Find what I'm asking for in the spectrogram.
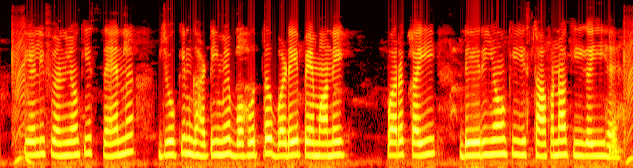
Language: Hindi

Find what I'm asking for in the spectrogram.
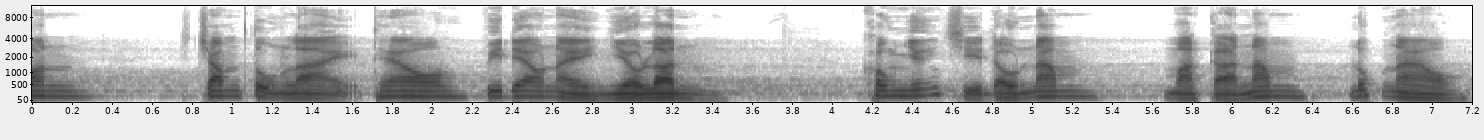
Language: Vietnamese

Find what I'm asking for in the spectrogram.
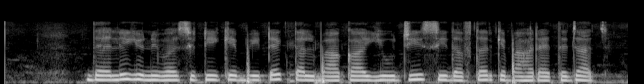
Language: Urdu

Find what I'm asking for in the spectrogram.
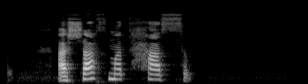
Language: Abkhazian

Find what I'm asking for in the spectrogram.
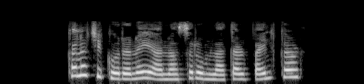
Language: Pashto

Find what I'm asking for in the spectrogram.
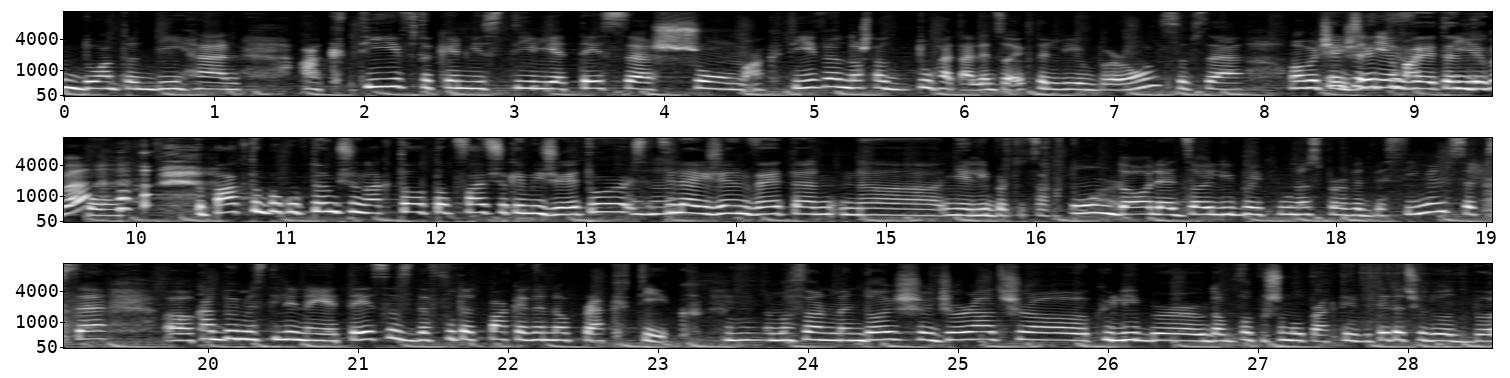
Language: Romanian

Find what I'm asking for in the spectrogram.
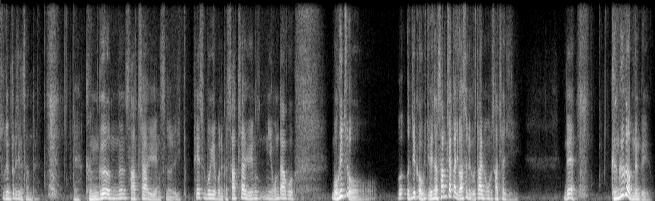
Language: Korean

